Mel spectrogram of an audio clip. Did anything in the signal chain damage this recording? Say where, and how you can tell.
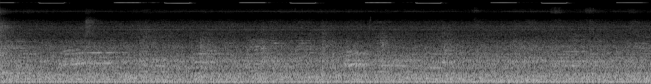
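No, nothing in the chain audibly damaged these sounds, and no stage from capture to playback left a mark I can point to.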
